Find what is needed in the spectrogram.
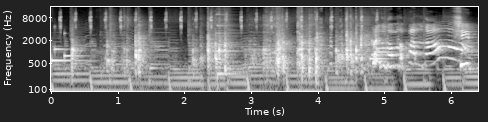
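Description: Red plastic speed-stacking cups clacking in quick, irregular clicks as they are stacked up and collapsed, over background music with a steady bass line. A voice laughs near the end.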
